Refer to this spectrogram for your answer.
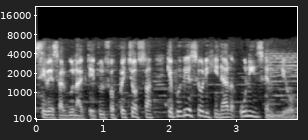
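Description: A man at a moderate pace with very wide pitch swings, clear music in the background. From Chile. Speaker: TV presenter and announcer. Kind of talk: radio public service announcement.

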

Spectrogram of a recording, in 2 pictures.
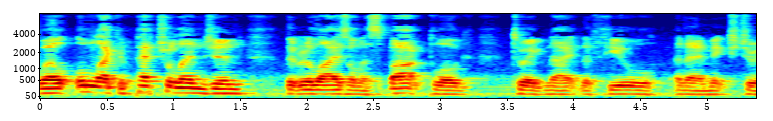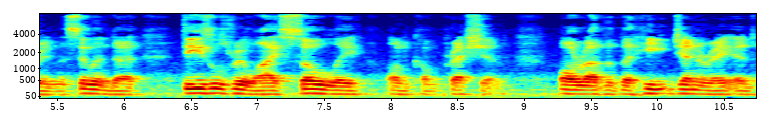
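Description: A normal speaking voice from a man, fairly low-pitched, moderately paced, with ordinary pitch variation. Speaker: presenter. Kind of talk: tutorial. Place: garage. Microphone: camera far.

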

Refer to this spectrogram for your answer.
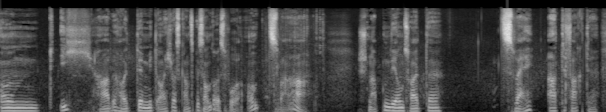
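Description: With an upbeat tone and fairly low pitch, a man speaks at a very slow pace, taking long, frequent pauses, his pitch varying in an ordinary way. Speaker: gaming video host. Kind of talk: let's play commentary. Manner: casual, upbeat. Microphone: studio mic.

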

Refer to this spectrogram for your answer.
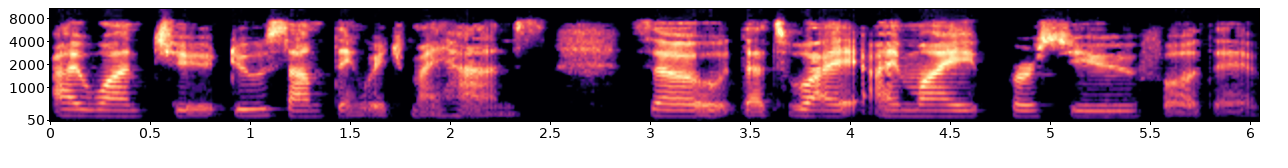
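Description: A woman speaks with a Finnish accent at a fairly slow pace. The background is quiet. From Finland. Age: 20s. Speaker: PhD researcher. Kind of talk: personal interview monologue. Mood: friendly, calm. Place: home room. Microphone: headset.

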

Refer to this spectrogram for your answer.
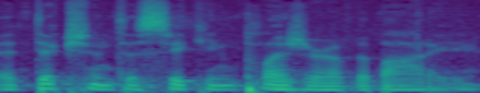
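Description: His tone is dark and mellow, pitched fairly low, with flat, monotone intonation. The man speaks at a moderate pace. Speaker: filmmaker. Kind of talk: live storytelling monologue. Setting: live event audience. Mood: earnest, confessional. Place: hall. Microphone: handheld.

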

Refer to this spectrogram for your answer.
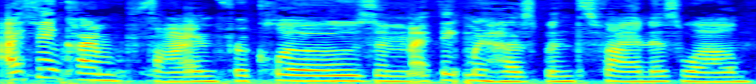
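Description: A woman's voice has a bright, sharp tone. The sound is dry, with no echo. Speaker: vlogger. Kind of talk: casual vlog chat. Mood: upbeat, relaxed. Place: car.

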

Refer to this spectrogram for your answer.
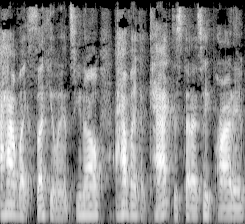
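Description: Someone speaks with a New York accent against a quiet background. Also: woman. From Brooklyn, New York. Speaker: YouTuber, motivational vlogger. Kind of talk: motivational talk to camera. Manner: casual, conversational. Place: home room. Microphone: phone near.

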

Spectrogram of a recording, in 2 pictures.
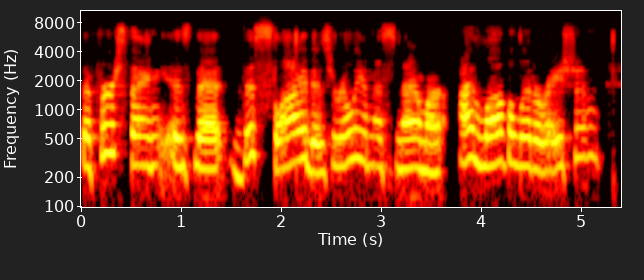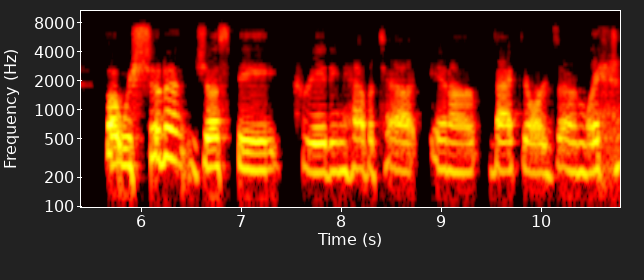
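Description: The background is quiet as a woman speaks fairly slowly. Her voice is high-pitched with ordinary variation. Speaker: webinar presenter. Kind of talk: lecture. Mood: warm, self-deprecating, laughing. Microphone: webcam.

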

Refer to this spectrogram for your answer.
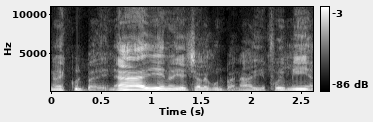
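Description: At a moderate pace, a man speaks with very wide pitch swings in a dry, close sound with no echo. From Argentina, Entre Ríos (San José de Feliciano). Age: 50s. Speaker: football coach and former player. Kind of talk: interview. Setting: football stadium.

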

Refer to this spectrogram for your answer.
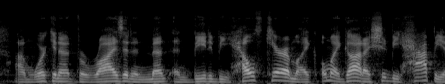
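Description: A man speaks with an American accent at medium pitch. His pace is moderate and his pitch varies in an ordinary way. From US Northeast, Massachusetts. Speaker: author, trainer and recovery coach; coach guest. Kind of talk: live interview. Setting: live online video stream. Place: home room. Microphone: video call.

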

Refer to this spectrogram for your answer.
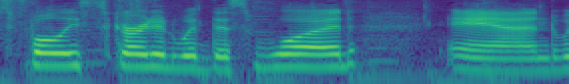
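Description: Faint music plays behind a woman who speaks at a fairly slow pace, the sound dry with no echo. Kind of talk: home tour. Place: street.

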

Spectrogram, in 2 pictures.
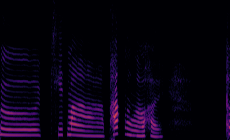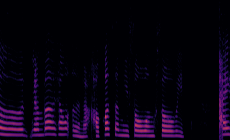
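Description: A woman uses a raised, projected voice with a high pitch and a bright, sharp tone. Her pitch variation is ordinary, and the background is quiet. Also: dry, close sound with no echo. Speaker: Vtuber. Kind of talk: casual talk to camera, rambling. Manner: cute, chatty.

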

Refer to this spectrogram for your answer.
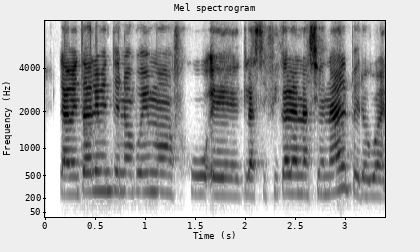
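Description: Talking very fast, a woman uses a high pitch in a monotone, flat intonation. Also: quiet background. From Argentina, Neuquén province. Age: 20s. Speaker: amateur rugby player and university student; interviewee. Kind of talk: interview. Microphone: video call.

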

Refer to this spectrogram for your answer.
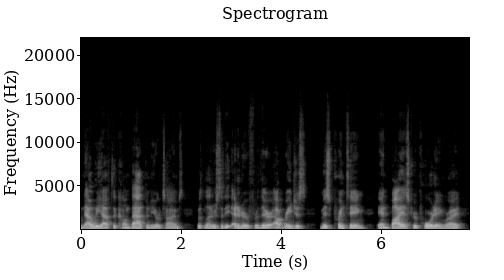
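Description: The voice has a dark, mellow tone and moves at a fairly quick pace over a quiet background. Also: man. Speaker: livestream co-host. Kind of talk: casual political talk show. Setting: studio, streamed live. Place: home room. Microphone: webcam.

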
